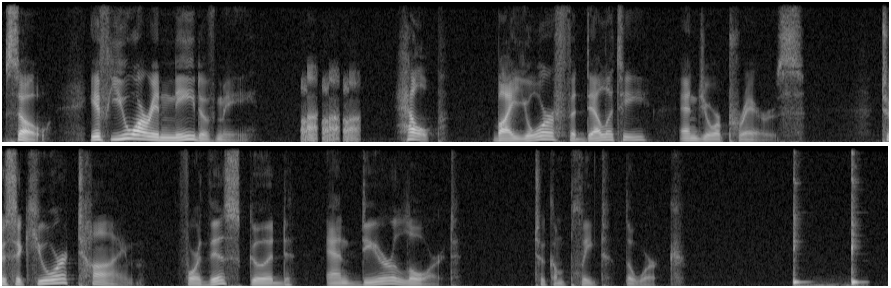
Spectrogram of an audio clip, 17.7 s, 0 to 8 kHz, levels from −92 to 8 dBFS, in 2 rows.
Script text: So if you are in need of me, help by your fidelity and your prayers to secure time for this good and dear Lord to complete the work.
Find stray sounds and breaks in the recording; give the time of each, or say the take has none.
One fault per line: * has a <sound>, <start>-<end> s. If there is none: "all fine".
* has a laugh, 3.0-3.6 s
* has a tap, 16.8-17.6 s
